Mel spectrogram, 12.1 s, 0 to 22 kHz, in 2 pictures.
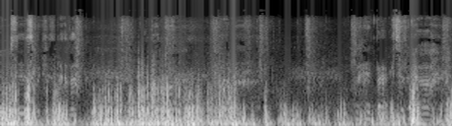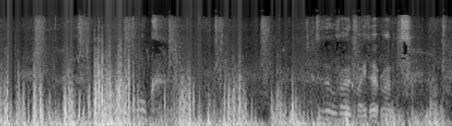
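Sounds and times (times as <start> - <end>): wind buffeting microphone: 0.0 - 12.0
person speaking: 4.7 - 6.0.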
